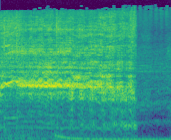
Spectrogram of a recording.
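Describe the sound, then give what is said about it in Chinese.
A horse lets out one long, high, quavering whinny over soft clip-clopping hoofbeats, then the neigh cuts off abruptly, leaving only a low rumble. “马本来信心满满，超级勇敢，这次却被突然钻出来的蛇给吓到了，从此以后才变得像现在这样胆小，连一点动静都会惊动到它。”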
